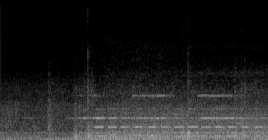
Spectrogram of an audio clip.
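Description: Train doors slide open with a rush of noise.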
